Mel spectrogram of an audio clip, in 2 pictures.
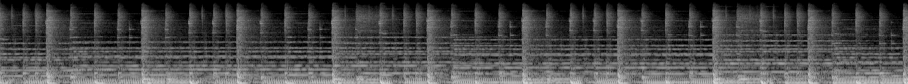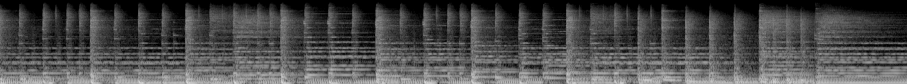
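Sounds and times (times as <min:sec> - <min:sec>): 
schlager beat: 0:00.0 - 0:18.0.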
